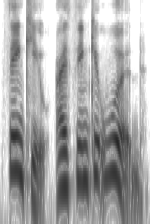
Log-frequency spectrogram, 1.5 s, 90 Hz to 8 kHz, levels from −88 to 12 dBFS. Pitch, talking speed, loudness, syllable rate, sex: 210 Hz, 240 wpm, -17 LUFS, 4.5 syllables/s, female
